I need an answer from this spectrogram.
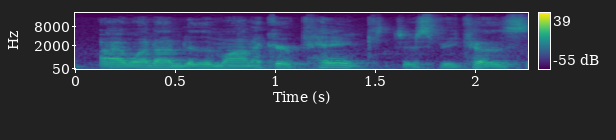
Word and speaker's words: P_NK: think Tyler night and the first time you pronounce my name you said Punk like I don't blame you for thinking that but it's pink it's like the I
